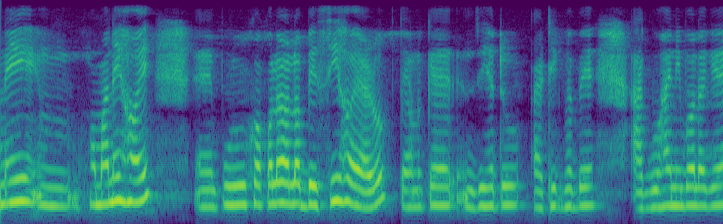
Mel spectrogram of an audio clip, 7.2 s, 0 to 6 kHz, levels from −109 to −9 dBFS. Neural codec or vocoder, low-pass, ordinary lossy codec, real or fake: none; 5.4 kHz; none; real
